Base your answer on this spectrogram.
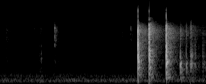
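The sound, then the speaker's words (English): A die rolled on a table during a board game: a soft tap, then a sudden burst of sharp, rapid clattering clicks as it bounces and rattles before settling within a second. “we roll the die”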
